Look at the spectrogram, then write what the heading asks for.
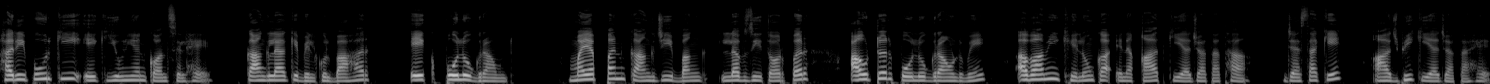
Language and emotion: Urdu, neutral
